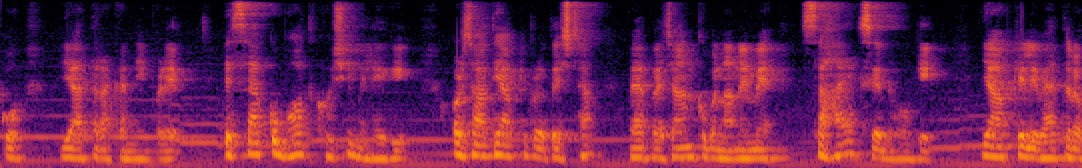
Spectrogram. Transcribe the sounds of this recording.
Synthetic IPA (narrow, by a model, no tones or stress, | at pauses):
ko | jaːt̪ɾakɐɾnipɐɽeːɪsːeaːp̚kobɔɦt̪xʊʃimɪleːɡiː | ɔːɾsaːt̪ʰiaːp̚kipɾɐt̪ɪʃt̪ʰa | pɛːpɛːt͡ʃaːnkobɐnaːnemẽsɐɦaːjəkseːd̪ʱɦoːɡiː | jɐaːp̚keliebʱɛɦt̪əɾɐ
